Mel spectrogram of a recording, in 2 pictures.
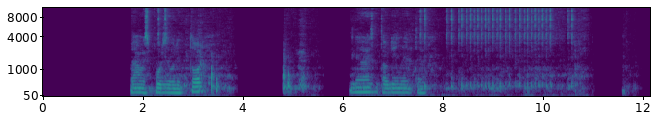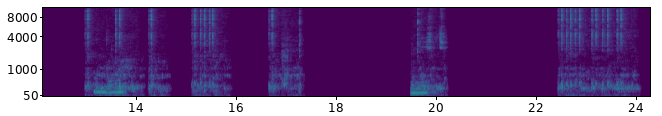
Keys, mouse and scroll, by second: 7.5 Left, 7.5-17.3 drag, 8.0 Left, 8.3 Left, 8.4 Left, 9.1 Left, 9.2-9.7 Left, 9.9 Left, 10.0 Left, 17.3-20.3 middle drag, 22.4-24.2 drag.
